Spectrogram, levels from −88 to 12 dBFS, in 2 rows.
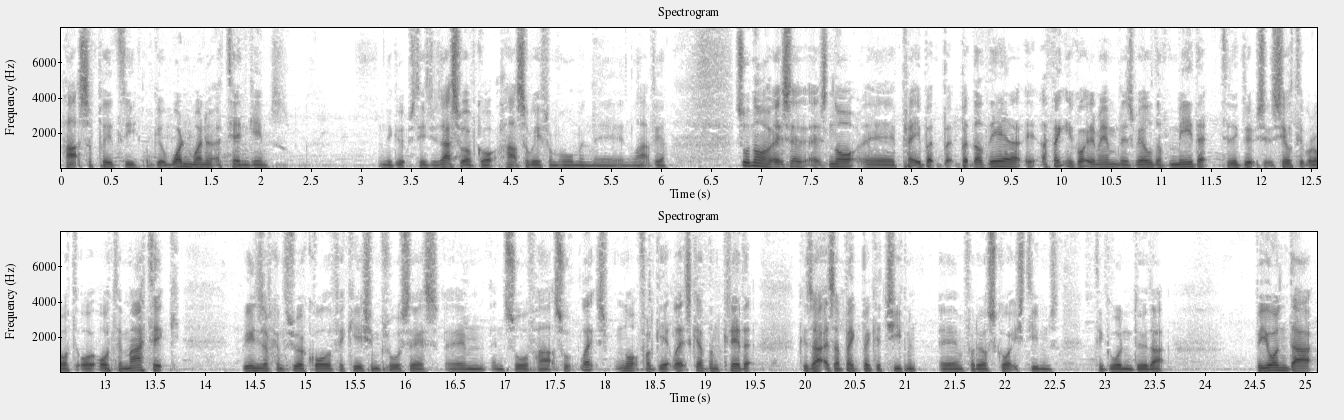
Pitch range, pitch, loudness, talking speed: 100-125 Hz, 110 Hz, -23 LUFS, 230 wpm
